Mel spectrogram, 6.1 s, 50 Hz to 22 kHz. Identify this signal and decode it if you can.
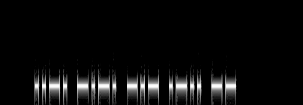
Morse code, heard as a keyed tone, about 17 wpm, 700 Hz. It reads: FCKLM
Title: Code Groups - 5 Letters - 17wpm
